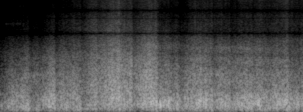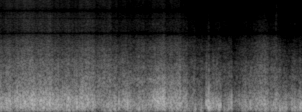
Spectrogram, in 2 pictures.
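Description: A car passes by on a wet road.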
